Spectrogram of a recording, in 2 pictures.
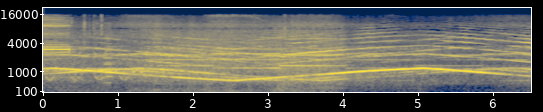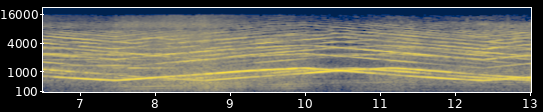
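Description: Several sirens wail up and down, close by.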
